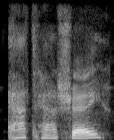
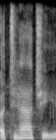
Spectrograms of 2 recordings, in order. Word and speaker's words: attaché: Attaché? Is that how you pronounce it, really? With the at being attaché. Attaché? It's not attachy, as some people say, yeah.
